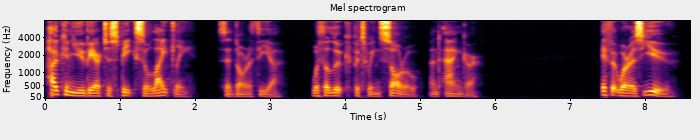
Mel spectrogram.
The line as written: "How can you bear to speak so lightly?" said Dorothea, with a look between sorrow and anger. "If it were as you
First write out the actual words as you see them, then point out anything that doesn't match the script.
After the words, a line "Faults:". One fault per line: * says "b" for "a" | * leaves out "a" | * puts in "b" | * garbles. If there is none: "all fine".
"How can you bear to speak so lightly?" said Dorothea, with a look between sorrow and anger. "If it were as you
Faults:
all fine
